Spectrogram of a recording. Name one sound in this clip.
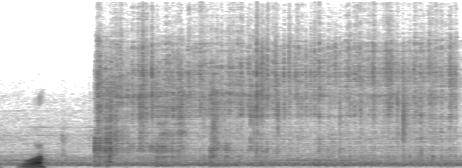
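A welding arc crackles and hisses steadily.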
